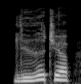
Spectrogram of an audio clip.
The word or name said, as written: lederjob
